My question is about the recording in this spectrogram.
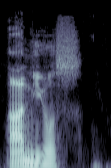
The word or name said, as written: Annius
